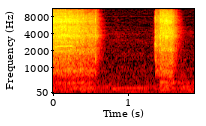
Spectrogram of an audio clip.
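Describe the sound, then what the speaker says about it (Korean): Electric power drill driving a fastener to tighten a film band on an angle-valve metal heater install, with two bursts of whirring, one long and one short, separated by a pause of quiet handling noise. "자, 그럼 이제 전동 드릴이 필요하겠죠?"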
